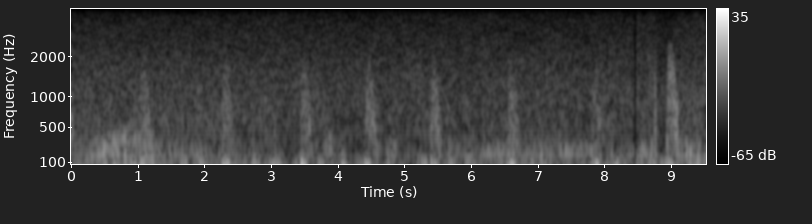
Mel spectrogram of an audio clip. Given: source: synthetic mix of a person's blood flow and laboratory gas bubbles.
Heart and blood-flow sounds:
Doppler ultrasound of blood flow; subclavian vein
no bubbles
From the record:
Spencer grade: 0 (complete lack of bubble signals)

